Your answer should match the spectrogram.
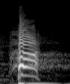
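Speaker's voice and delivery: loud, high scornful "Ha!" bark; a scoffing laugh at pride; mocking laugh.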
